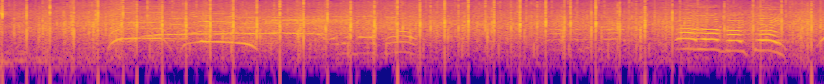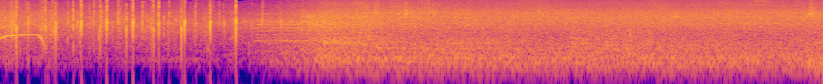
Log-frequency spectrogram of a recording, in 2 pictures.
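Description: Audience clapping and cheering, with shouted calls rising over the claps. The applause stops abruptly about ten and a half seconds in, leaving a steady, even noise.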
